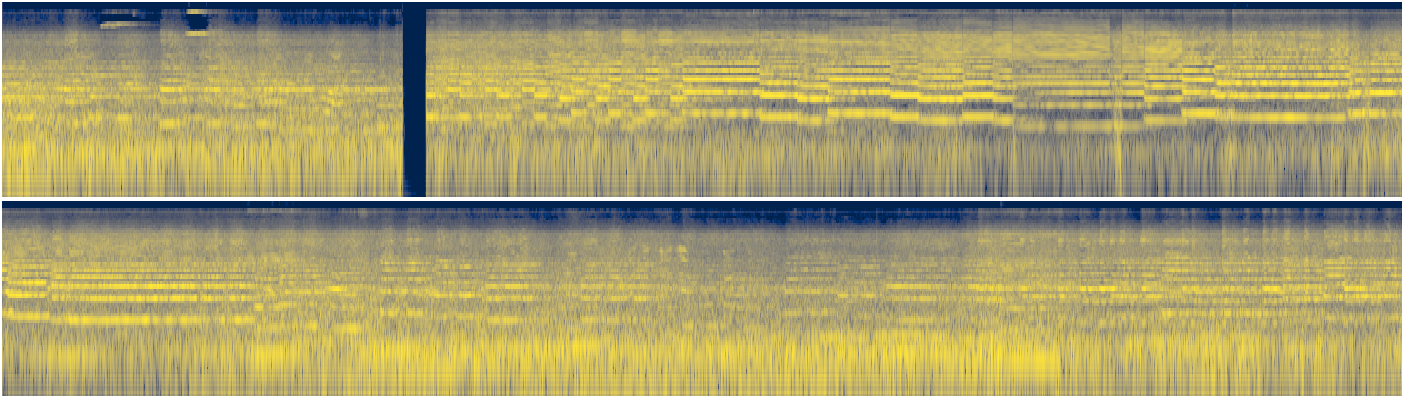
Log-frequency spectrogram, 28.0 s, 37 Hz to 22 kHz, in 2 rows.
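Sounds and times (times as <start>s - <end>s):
multi-tone air horn tune: 4.2s - 20.6s, 21.8s - 28.0s.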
